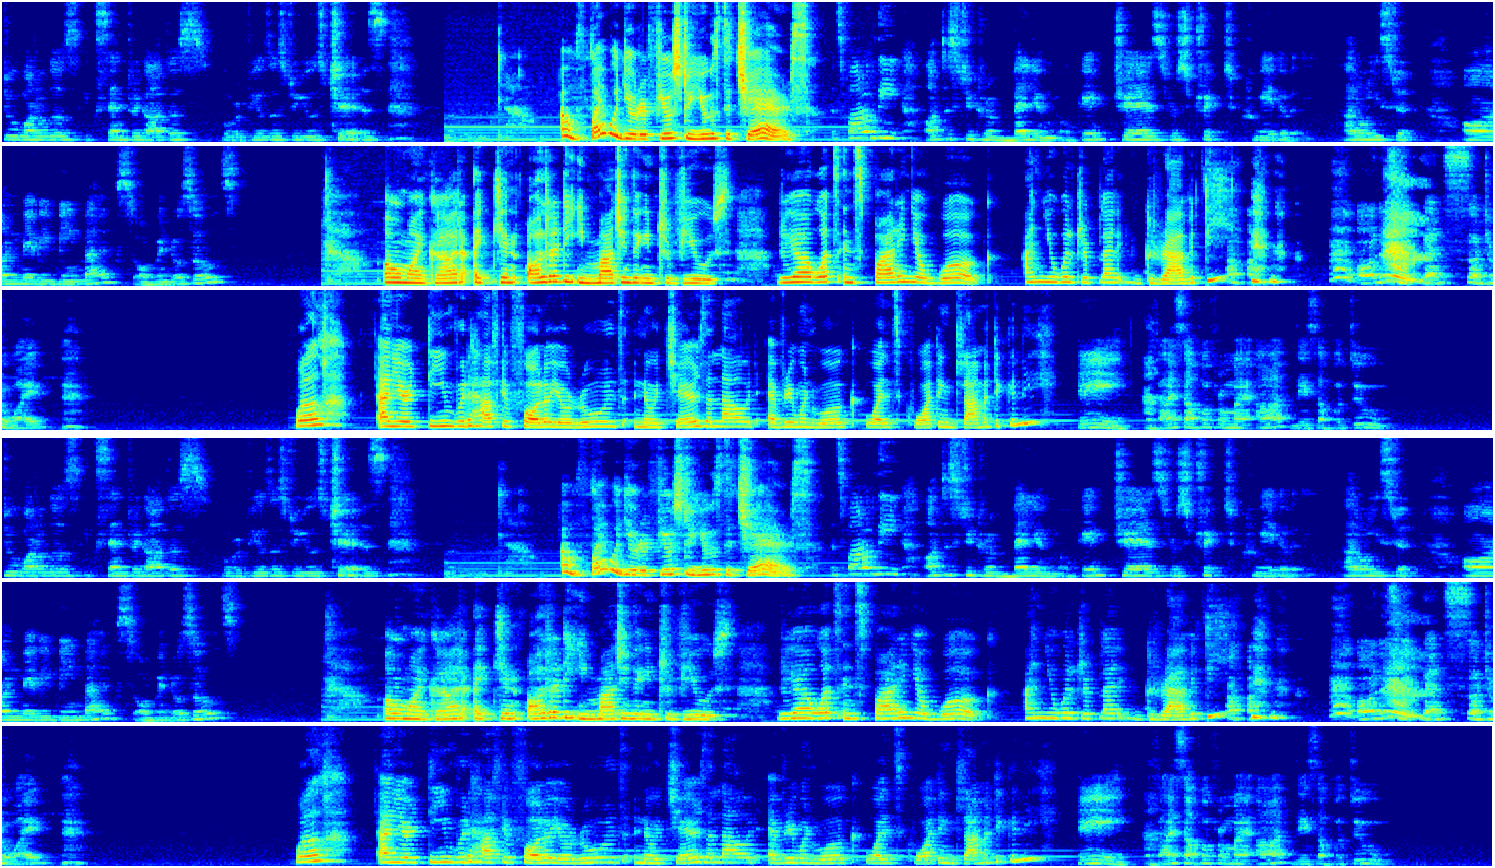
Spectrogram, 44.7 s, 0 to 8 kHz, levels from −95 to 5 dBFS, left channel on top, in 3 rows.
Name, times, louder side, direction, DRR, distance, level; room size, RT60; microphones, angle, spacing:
voice 1, 0.0-4.1 8.4-13.0 13.4-17.2 27.1-27.4 28.2-30.6 40.6-43.7, equal, ahead, 0.9 m, -42 dB
voice 2, 4.4-8.1 18.1-24.7 25.1-27.7 28.7-29.0 32.7-33.2 33.6-40.3, left 7 dB, 65° left, 0.4 m, -22 dB
4.0 x 2.1 x 4.5 m
head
